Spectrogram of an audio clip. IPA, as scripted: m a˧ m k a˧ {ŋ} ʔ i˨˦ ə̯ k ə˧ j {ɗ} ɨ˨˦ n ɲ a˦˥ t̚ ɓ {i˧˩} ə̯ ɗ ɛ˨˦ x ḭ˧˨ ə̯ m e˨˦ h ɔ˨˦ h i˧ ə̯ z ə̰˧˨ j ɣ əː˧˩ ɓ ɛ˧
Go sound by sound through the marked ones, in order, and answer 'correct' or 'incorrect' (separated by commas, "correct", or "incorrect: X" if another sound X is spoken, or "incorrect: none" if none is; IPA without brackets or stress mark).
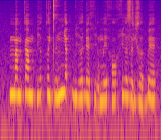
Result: incorrect: m, incorrect: t̪, incorrect: i˨˦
